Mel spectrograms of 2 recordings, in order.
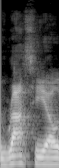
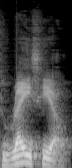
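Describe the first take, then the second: First: "ratio" as RAT-ee-oh, short a; "ratio" in three syllables with a short first vowel; Latin pronunciation. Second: "ratio" as RAY-see-oh, long a; "ratio" opening on a long ay vowel; mathematical pronunciation. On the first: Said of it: "the Latin sense for". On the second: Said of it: "ratio in the mathematical sense". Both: Shown as a demonstration.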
